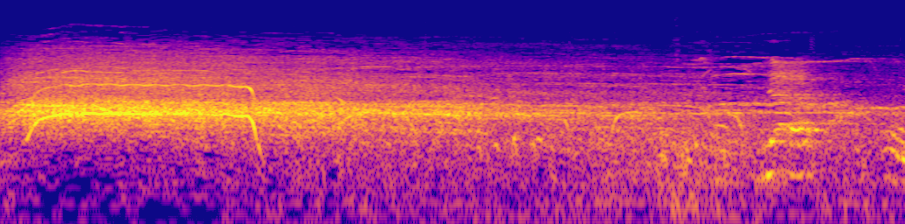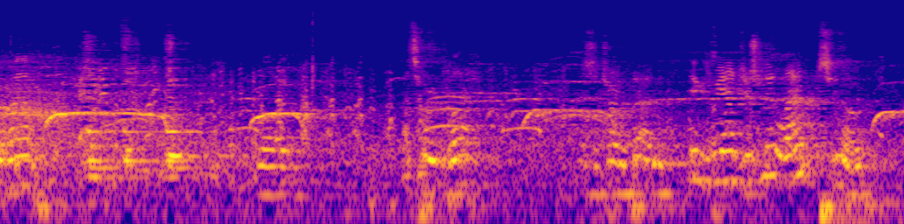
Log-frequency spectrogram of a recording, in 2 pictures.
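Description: A crowd of girls lets out a loud, sustained scream for several seconds, which then fades into scattered laughter, whoops and chatter across the room.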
